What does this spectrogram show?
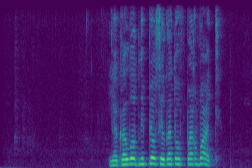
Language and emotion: Russian, angry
